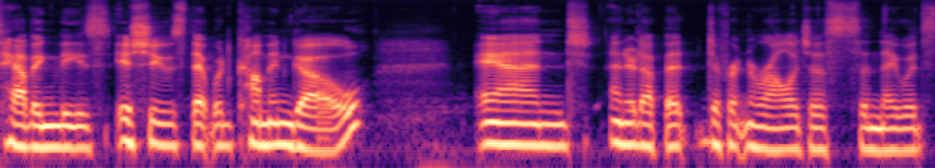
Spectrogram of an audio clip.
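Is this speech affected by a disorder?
No.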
